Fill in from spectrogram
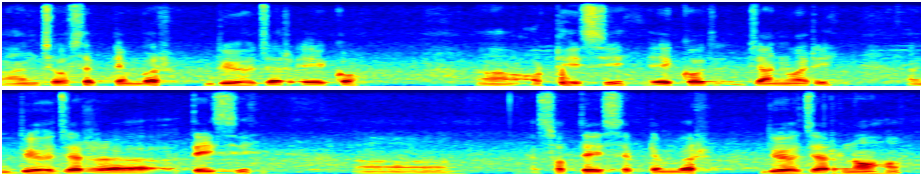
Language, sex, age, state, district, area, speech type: Odia, male, 18-30, Odisha, Koraput, urban, spontaneous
